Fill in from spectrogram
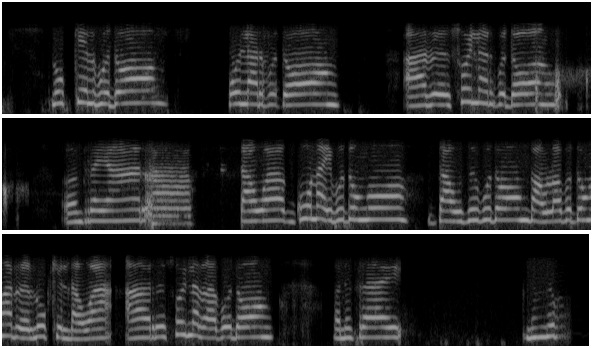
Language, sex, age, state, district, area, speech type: Bodo, female, 30-45, Assam, Baksa, rural, conversation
